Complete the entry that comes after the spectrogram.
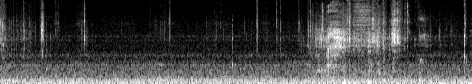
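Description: Steady low hum of a car idling, heard from inside the cabin, with a few faint clicks and a brief rustle about two-thirds of the way through.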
